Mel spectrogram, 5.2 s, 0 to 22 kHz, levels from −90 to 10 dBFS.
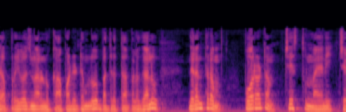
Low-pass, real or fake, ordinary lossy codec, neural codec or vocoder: none; real; none; none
